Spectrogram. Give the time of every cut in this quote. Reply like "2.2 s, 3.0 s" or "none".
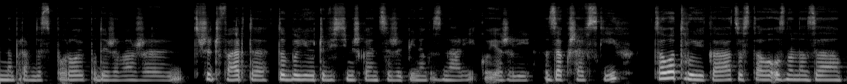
4.3 s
